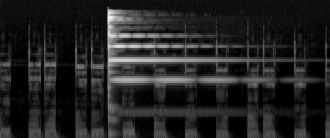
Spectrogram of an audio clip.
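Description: A bright ding chime, the quiz's correct-answer sound effect, strikes about a second in and rings out, fading over about a second. Underneath, a light background music track of short repeating notes keeps going.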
